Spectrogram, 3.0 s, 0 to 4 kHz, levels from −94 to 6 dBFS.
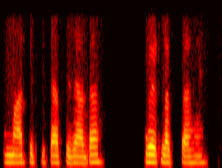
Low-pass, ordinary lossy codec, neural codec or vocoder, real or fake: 3.6 kHz; Opus, 64 kbps; none; real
